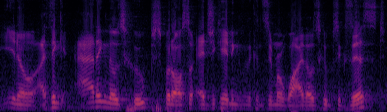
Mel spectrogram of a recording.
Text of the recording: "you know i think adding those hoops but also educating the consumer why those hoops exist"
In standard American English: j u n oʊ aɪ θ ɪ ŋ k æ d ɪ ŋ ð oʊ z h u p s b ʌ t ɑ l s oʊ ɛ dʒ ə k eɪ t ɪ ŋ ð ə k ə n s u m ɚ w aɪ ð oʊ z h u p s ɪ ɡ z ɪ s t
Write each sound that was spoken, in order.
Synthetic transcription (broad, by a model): j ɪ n oʊ aɪ θ ɪ ŋ k æ d ɪ ŋ ð oʊ z h u p s b ʌ t ɑ l s oʊ ɛ dʒ ə k eɪ t ɪ ŋ ð ə k n s u m ɚ w aɪ ð oʊ z h u p s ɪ ɡ z ɪ s t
